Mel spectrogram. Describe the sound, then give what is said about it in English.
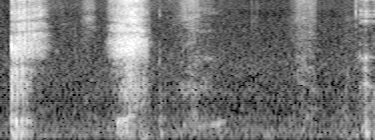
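Several sharp, congested sniffs through a stuffy nose from someone with the sniffles, fairly quiet, spaced irregularly with short pauses between them and no talking. “Oof, I got the sniffles.”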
